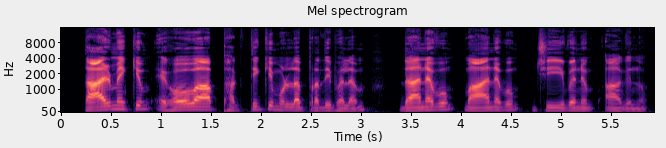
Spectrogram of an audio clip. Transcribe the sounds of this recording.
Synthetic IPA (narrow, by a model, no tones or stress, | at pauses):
t̪aːɻmɐkʲːumje̞ɦo̞ːʋaːbʱɐkt̪ik̬ʲːumuɭːɐprɐðibʱɐlɐm | d̪ɐnɐʋumːaːnɐʋumd͡ʑiːʋɐnumaːɣunːu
